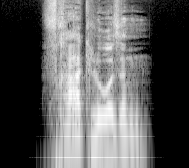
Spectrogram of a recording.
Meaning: inflection of fraglos: 1. strong genitive masculine/neuter singular 2. weak/mixed genitive/dative all-gender singular 3. strong/weak/mixed accusative masculine singular 4. strong dative plural
- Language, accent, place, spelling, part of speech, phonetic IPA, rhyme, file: German, Germany, Berlin, fraglosen, adjective, [ˈfʁaːkloːzn̩], -aːkloːzn̩, De-fraglosen.ogg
